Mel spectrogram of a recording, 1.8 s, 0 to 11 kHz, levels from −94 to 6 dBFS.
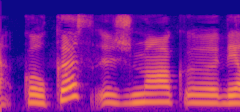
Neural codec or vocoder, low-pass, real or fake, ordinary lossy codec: none; 7.2 kHz; real; MP3, 64 kbps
